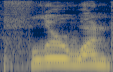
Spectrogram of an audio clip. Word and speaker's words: FLIR: And finally, I received a thermal camera from a company whose name I can actually pronounce. Fleur1 Pro.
